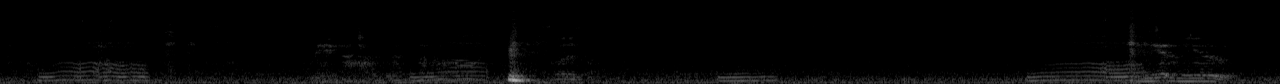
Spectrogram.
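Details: Sleeping pet beagle that snores every day: soft tonal whistling and squeaky breaths, a sudden snort midway, with faint laughter in the room; harmless dog snoring.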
